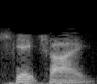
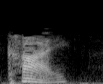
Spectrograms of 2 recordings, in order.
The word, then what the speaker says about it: chi: we'll get Cairo and is pronounced like the city in egypt cairo so it's also spelled CH I dash Rho and it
